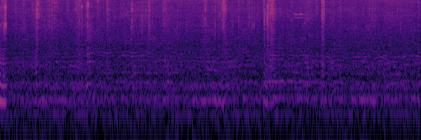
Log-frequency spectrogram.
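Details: Honey bees at work within an opened hive on a sunny day, microphone placed inside; low steady hum with a soft buzzy overtone and light scraping clicks from moving bees.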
